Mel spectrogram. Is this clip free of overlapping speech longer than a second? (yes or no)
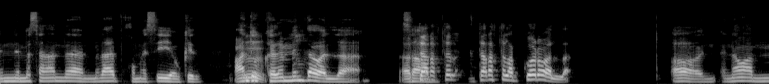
yes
